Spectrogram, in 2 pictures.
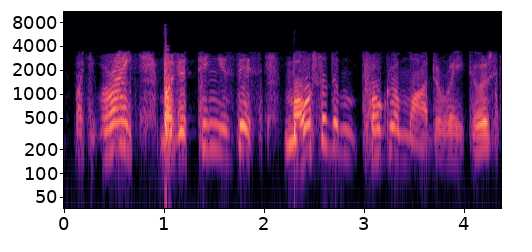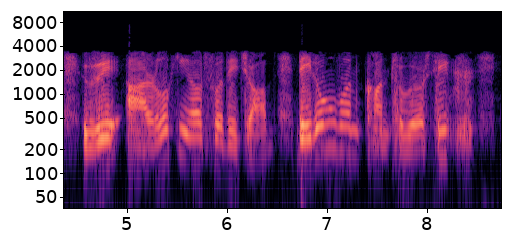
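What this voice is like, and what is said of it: Hungarian accent. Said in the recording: “from your accent, I gather you came from Hungary.”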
